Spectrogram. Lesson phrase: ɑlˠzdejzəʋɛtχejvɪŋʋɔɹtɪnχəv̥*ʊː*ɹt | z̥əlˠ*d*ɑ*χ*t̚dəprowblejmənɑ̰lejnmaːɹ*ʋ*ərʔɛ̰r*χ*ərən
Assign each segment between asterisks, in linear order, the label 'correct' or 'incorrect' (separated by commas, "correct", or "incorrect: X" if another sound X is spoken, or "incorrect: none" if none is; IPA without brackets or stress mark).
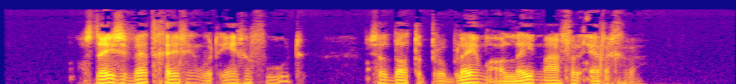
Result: incorrect: uː, correct, incorrect: none, incorrect: v, correct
